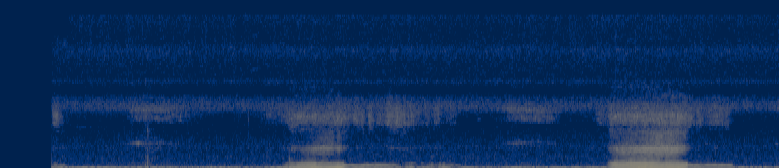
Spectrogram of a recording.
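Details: Contented house cat Tabbsy asleep and dreaming indoors, snoring: two drawn-out nasal, harmonic breaths about three seconds apart, each under a second, with a faint whistling tail after the second one, over a low steady hum.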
